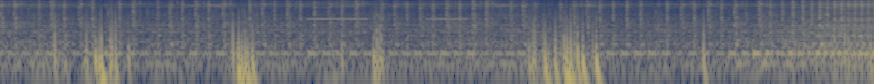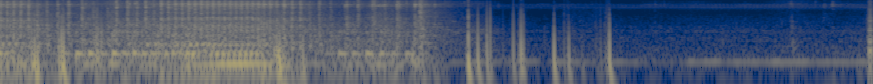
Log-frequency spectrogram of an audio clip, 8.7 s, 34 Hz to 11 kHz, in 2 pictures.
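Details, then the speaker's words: Piaggio MP3 500 HPE ABS/ASR scooter run without the variator and drive: heavy, irregular internal knocking until it shuts off. A big-end plain bearing problem is suspected but not confirmed. "ah powiem wam jedną rzecz Jest nieciekawy jak cholera jasna"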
